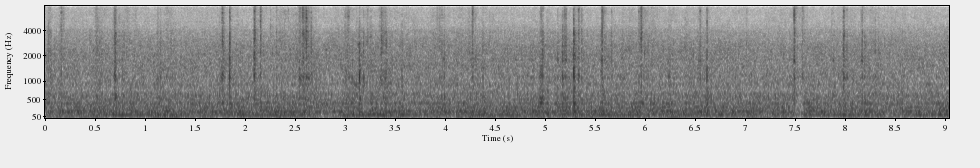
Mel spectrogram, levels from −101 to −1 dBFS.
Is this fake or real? fake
